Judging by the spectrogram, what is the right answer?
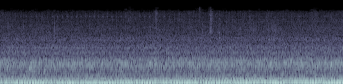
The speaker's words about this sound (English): And it is Friday, and I'm driving.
